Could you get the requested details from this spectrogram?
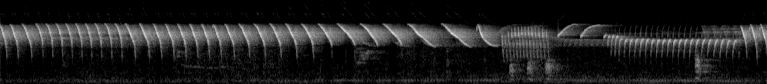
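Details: Belgian canary song used as a tutor for other canaries, made of fast high trills that repeat in even rolling phrases, then break into a buzzy burst and a shorter, faster rattling tour before the trilling starts again.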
